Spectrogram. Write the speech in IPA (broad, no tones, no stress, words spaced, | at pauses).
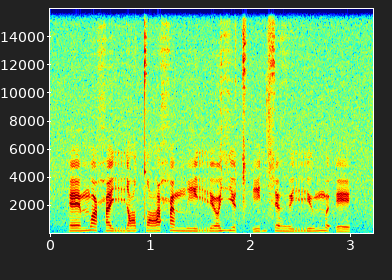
ɛmɔħɛ rʲə tˤɛħə mi rʲɔzʲɔ t͡sʼidsəɦɨ rʲuməʔe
